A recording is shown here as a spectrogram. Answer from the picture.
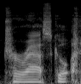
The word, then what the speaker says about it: churrasco: But if you go to, I don't know, churrasco, you pronounced it better than churrasco I do.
